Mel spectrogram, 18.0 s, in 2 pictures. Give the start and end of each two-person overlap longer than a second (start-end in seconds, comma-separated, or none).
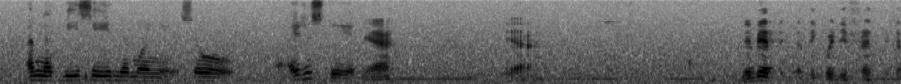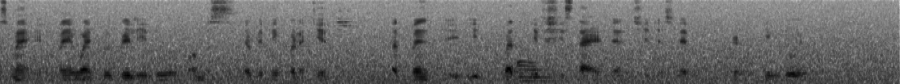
none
